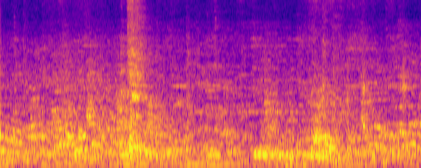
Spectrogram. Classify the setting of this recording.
crowded indoor space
